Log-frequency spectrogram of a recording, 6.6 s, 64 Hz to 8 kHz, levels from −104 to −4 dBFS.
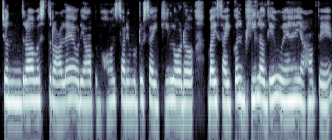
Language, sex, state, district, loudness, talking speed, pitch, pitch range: Hindi, female, Bihar, Sitamarhi, -17 LUFS, 155 wpm, 240 Hz, 235-250 Hz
